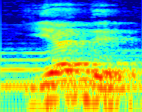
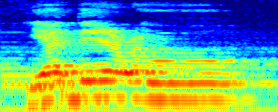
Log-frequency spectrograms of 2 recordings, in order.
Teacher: اب دال کے مخرج میں جنبش ہو رہی ہے آواز ٹکرا کر دوبارہ واپس آ رہی ہے ٹھیک ہے ید ٹھیک ہے یدعو ٹھیک ہے تو اسی طریقے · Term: قلقلہ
